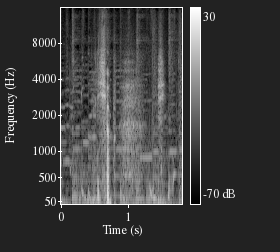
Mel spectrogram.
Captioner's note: breath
